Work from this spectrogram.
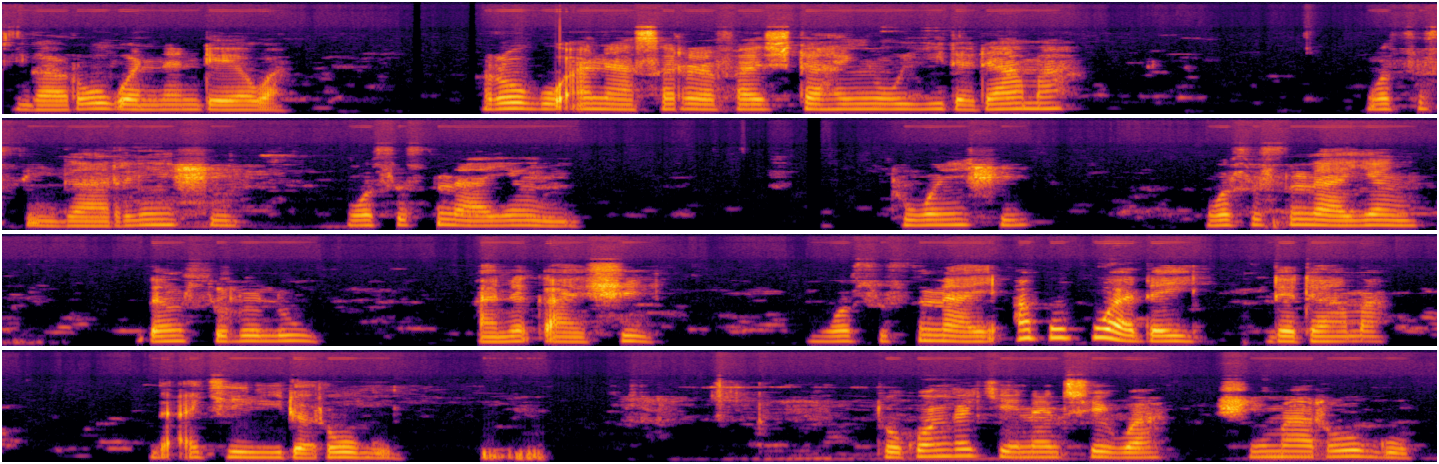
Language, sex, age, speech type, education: Hausa, female, 15-29, spontaneous, primary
